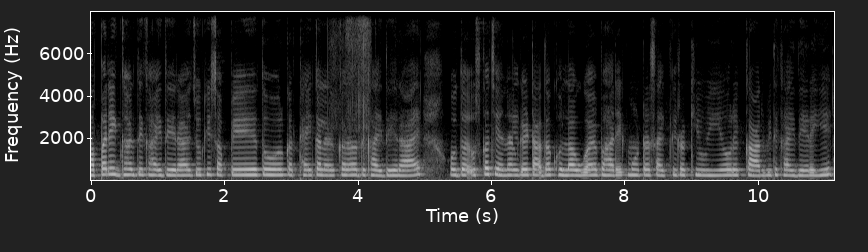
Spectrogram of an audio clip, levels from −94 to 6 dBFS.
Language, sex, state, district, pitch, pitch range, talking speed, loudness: Hindi, female, Maharashtra, Chandrapur, 260 Hz, 250-265 Hz, 215 wpm, -30 LUFS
